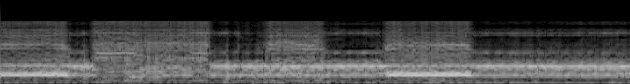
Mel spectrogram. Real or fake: fake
